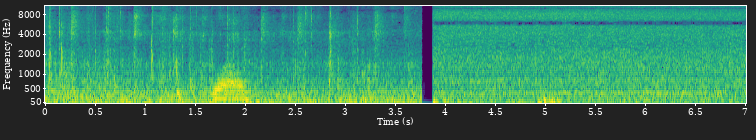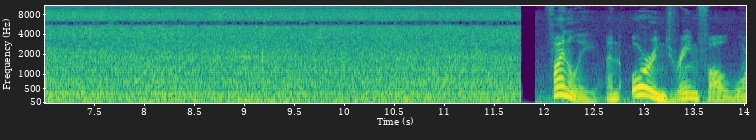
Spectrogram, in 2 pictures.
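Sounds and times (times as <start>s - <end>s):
heavy rainstorm: 0.0s - 3.3s, 3.9s - 11.8s.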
